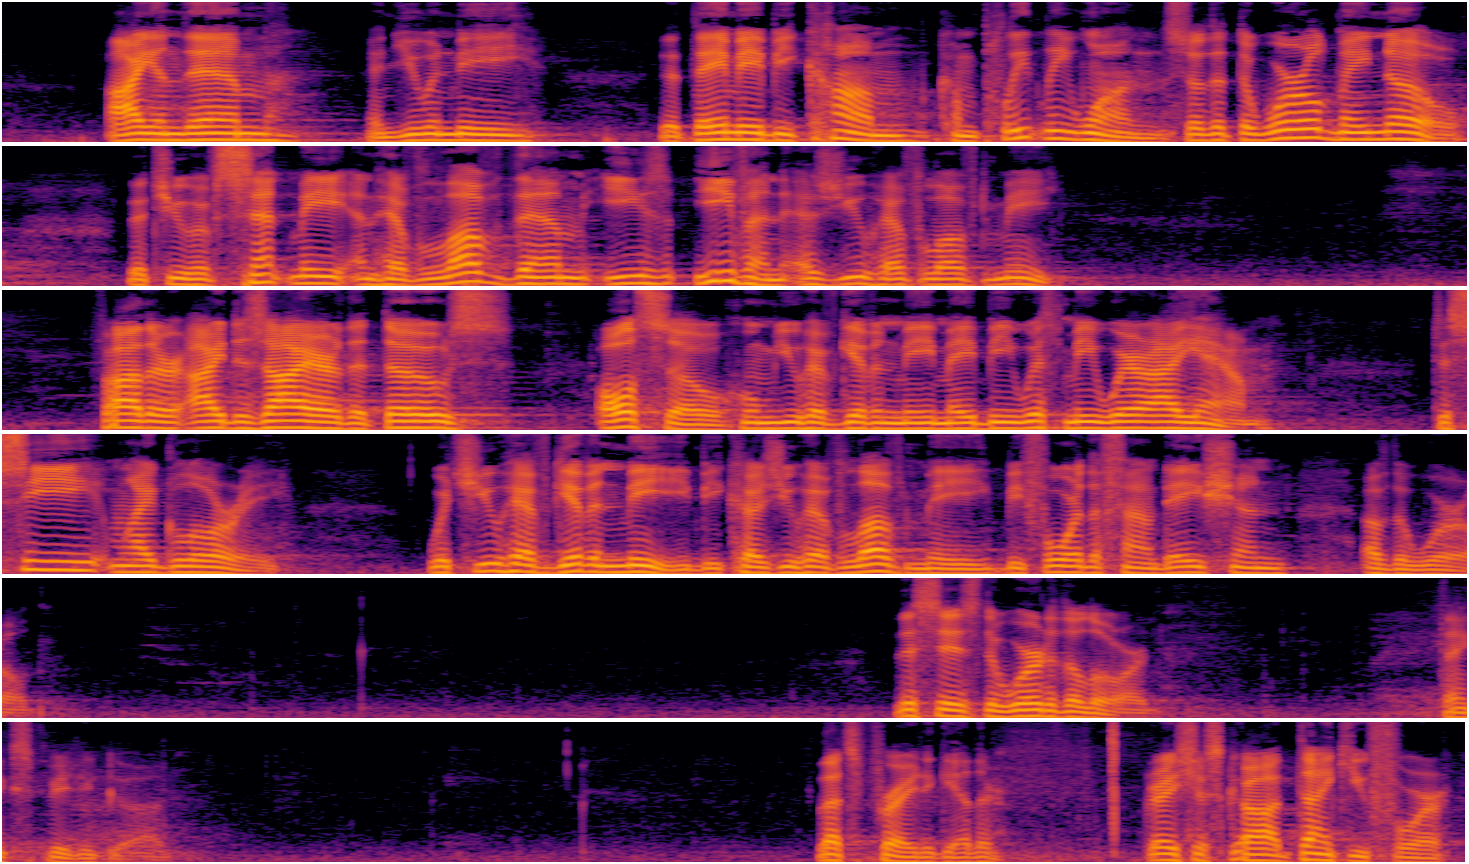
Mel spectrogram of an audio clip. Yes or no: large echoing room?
yes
